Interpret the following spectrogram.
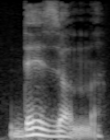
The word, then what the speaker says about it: hommes: You don't pronounce it, so you get des hommes, des hommes, des hommes, okay?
